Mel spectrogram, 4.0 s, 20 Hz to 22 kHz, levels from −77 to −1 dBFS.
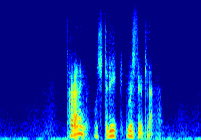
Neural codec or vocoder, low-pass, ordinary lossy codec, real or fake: codec, 44.1 kHz, 0.9 kbps, DAC; 19.8 kHz; none; fake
